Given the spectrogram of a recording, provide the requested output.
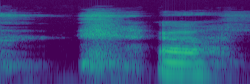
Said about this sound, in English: Now this, I'm breathing very much today.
